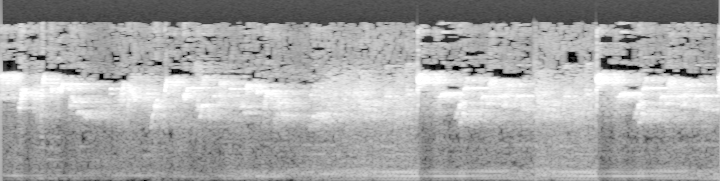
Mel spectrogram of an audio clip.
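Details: Red-whiskered bulbul, mature and wild-caught, in a provoking morning fighting song: long sequence of lively, tumbling whistled phrases repeated in three bursts, steady faint hum beneath.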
